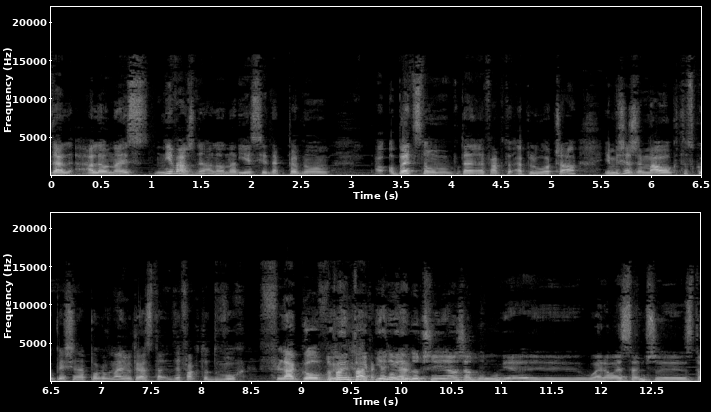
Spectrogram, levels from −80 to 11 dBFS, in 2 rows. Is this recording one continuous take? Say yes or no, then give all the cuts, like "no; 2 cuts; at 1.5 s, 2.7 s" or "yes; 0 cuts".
no; 2 cuts; at 1.9 s, 4.1 s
